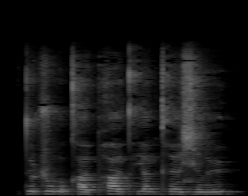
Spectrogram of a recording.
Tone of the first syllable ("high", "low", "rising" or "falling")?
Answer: rising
